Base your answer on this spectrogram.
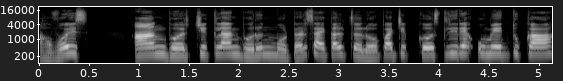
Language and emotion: Goan Konkani, disgusted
